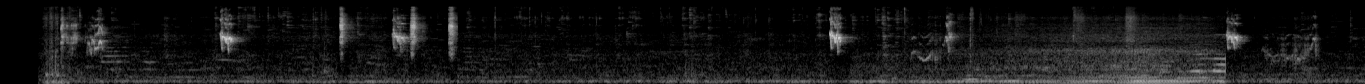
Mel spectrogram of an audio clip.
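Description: Budgerigars give sharp, high chirps at scattered intervals over a faint low hum.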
